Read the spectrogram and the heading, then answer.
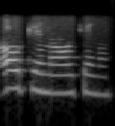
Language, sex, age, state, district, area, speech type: Tamil, female, 30-45, Tamil Nadu, Pudukkottai, rural, conversation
